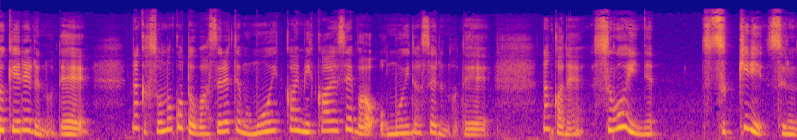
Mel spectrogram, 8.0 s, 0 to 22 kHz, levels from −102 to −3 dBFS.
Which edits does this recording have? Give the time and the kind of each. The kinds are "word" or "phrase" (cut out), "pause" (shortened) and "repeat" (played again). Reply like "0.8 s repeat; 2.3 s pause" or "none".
none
